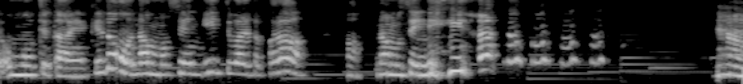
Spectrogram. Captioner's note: laughs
